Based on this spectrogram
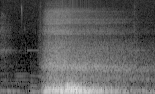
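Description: A single deep breath, heard mostly as a soft, airy exhale through the mouth that swells and then trails away over about a second, with no talk.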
